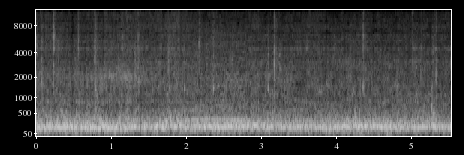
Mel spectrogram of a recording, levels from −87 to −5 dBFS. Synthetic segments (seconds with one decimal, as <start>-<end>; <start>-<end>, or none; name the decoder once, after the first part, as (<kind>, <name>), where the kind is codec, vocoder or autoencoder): 0.0-2.1 (codec, HILCodec); 2.8-5.5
